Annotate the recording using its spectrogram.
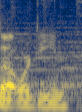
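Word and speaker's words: Ordine: and lost against okay good to know it's pronounced ordin god what was the deal with that like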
